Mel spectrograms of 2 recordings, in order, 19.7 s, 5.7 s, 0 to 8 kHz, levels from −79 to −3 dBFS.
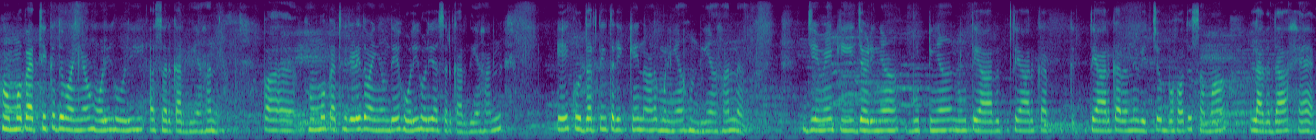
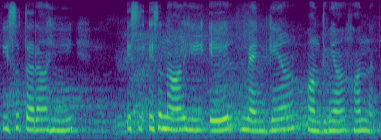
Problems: background sounds at intervals, continuous background conversations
